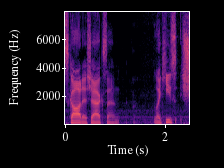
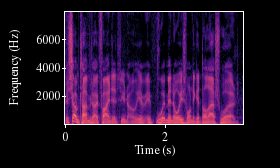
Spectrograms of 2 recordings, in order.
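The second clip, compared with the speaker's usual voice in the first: Scottish star with slushy S's; mock Scottish interview voice, S turned to SH; Sean Connery; 3 semitones lower than usual. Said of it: "do a Sean Connery voice for us".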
